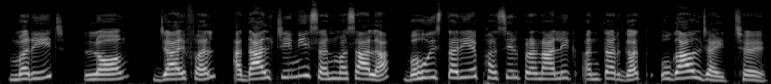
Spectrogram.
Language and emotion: Maithili, neutral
